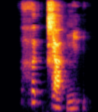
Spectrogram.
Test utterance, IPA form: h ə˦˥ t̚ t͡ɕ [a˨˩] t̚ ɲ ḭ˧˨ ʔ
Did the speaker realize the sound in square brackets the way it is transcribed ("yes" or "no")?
yes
